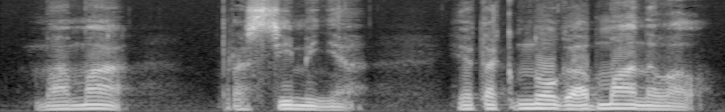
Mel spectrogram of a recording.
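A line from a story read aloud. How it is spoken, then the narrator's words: Whispered. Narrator (Russian): он прошептал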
